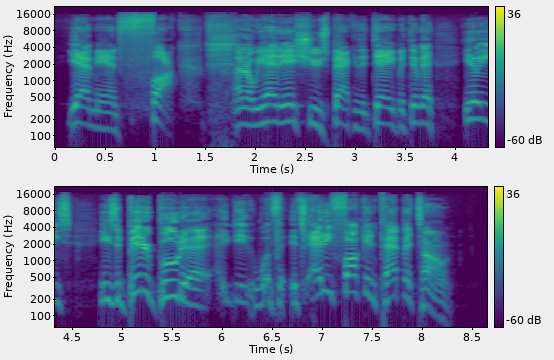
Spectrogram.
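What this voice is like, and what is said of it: Impression of Marc Maron. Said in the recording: “I can do an impression of ... So first is this great stand-up and podcaster, Mark Maron.”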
